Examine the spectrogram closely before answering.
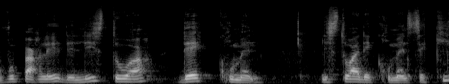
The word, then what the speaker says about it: Kroumen: Voilà pourquoi j'ai décidé de faire une vidéo pour vous parler de l'histoire des Kroumènes.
